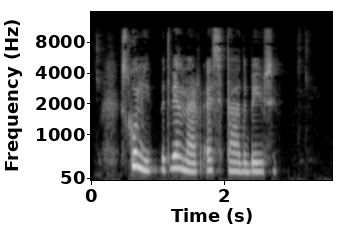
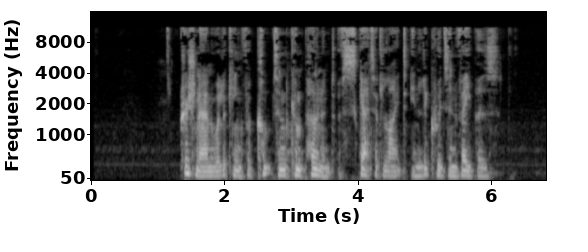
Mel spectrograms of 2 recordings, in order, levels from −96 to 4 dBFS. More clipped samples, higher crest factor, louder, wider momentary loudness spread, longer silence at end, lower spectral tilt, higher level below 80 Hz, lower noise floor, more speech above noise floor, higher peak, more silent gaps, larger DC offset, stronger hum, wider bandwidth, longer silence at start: neither; about the same, 18 dB vs 22 dB; first, -23 LUFS vs -26 LUFS; first, 13 LU vs 10 LU; about the same, 0.85 s vs 0.75 s; first, -5 dB/octave vs -3.5 dB/octave; second, -74 dBFS vs -50 dBFS; second, -65 dBFS vs -70 dBFS; about the same, 43 dB vs 44 dB; about the same, -6 dBFS vs -6 dBFS; neither; neither; neither; about the same, 11.5 kHz vs 12 kHz; second, 0.25 s vs 1.15 s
